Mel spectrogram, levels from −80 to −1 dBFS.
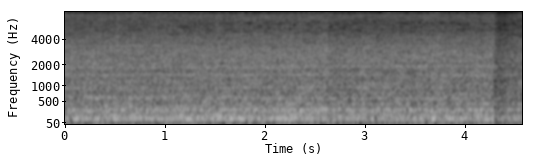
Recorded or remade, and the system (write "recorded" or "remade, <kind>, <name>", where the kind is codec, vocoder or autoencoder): recorded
